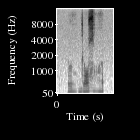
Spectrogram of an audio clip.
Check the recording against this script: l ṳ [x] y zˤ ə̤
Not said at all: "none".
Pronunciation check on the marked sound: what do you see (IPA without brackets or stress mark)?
ɡ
